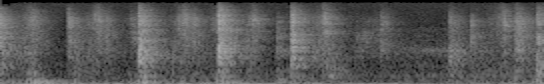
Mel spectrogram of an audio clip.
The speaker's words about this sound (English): My little puppy is scratching the door, trying to get out.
